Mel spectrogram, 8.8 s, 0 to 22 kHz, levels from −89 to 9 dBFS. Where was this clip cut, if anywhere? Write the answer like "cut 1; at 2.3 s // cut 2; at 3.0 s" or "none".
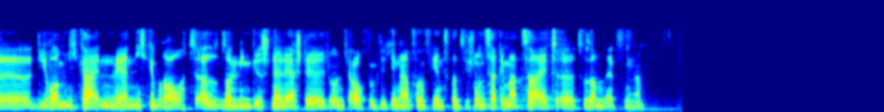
cut 1; at 2.2 s // cut 2; at 3.4 s // cut 3; at 4.7 s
